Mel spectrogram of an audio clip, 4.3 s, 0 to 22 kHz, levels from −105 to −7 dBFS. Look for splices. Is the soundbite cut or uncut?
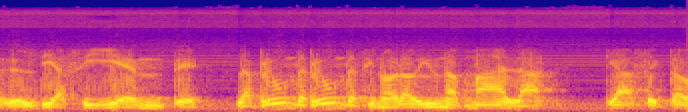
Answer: cut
